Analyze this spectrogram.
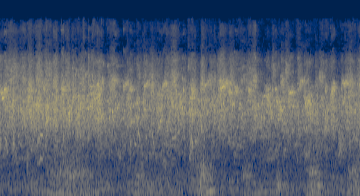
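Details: Show jumbo budgerigars in a breeding setup; a continuous dense chorus of high chirping and warbling chatter from many birds, with no pauses.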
